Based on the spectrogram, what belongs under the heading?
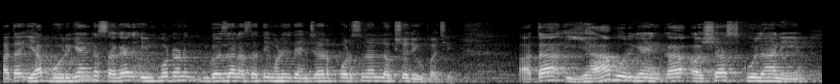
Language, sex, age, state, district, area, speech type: Goan Konkani, male, 30-45, Goa, Pernem, rural, spontaneous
